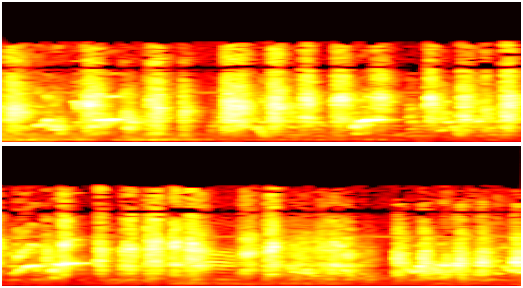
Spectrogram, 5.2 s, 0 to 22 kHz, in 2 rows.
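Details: Pet budgerigars at play, filmed 27 August 2024: dense, rapid chirps and scratchy warbling squawks in quick bursts, with several short whistled upslurs among them.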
